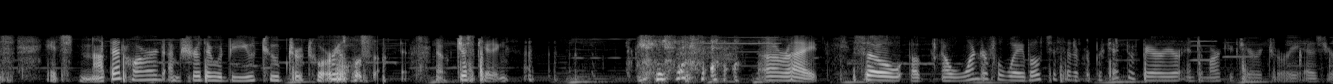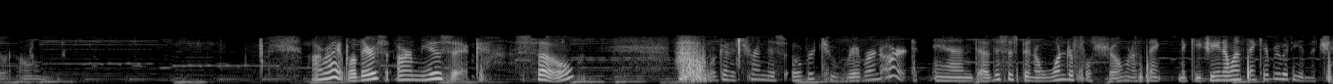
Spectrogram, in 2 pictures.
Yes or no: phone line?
yes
